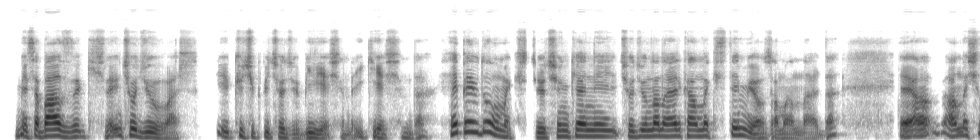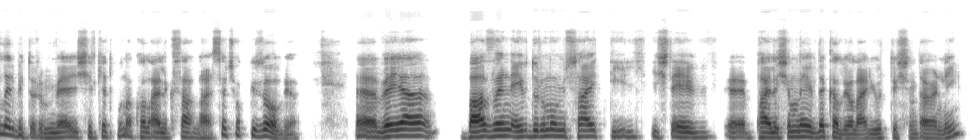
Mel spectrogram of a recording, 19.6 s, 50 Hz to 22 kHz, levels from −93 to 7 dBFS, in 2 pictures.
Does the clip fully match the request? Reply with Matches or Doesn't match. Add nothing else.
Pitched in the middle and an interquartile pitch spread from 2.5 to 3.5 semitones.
Doesn't match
